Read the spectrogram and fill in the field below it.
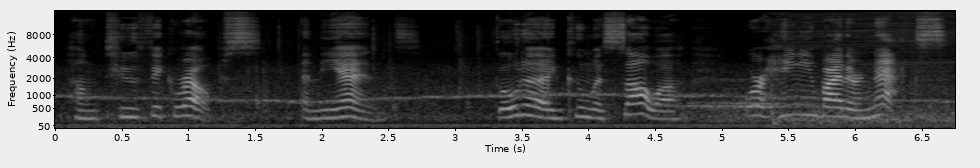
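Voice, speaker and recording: A woman reading a dramatic story aloud as narrator, expressive, theatrical and deliberate. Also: a little high, noisy background. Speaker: reader of a visual novel. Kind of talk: dramatic scripted narration with acted dialogue. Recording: background music under the reading. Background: music.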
